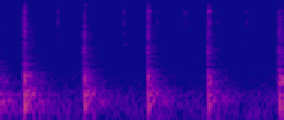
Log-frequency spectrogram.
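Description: A pen tapping against a large display screen as digits are written, four light taps about two a second.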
